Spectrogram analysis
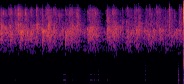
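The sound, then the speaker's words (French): An audience applauds steadily for visitors from Equatorial Guinea, a dense wash of many hands clapping at once, fairly loud and sustained with no one speaking over it. “Guinée équatoriale. On applaudit.”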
